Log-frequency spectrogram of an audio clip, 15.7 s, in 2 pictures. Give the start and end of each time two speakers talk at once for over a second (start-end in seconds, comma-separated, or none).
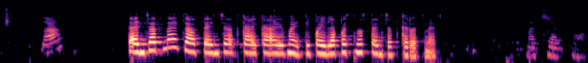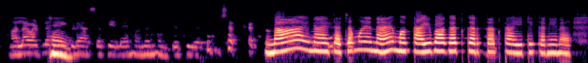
none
